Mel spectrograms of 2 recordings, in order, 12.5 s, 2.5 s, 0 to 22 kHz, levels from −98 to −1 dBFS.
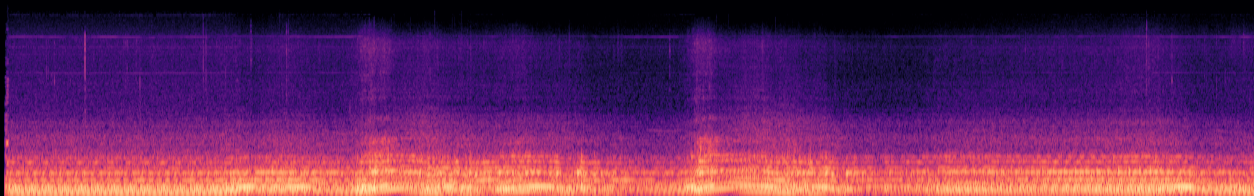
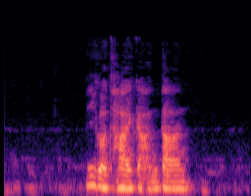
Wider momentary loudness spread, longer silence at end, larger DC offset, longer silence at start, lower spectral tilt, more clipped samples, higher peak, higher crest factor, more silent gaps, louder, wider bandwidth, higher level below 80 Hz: second, 8 LU vs 12 LU; second, 0 s vs 0.45 s; neither; about the same, 0.05 s vs 0.15 s; first, -11 dB/octave vs -9.5 dB/octave; neither; first, 0 dBFS vs -8 dBFS; about the same, 16 dB vs 18 dB; neither; first, -18 LUFS vs -24 LUFS; second, 2.7 kHz vs 5.4 kHz; first, -26 dBFS vs -50 dBFS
